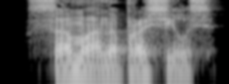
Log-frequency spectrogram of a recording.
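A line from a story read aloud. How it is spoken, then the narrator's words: Muttered. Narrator (Russian): пробормотал он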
